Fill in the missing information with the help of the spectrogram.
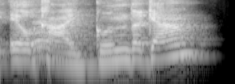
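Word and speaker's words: Gündoğan: I'd say Ilkay Gundogan. – I don't think you pronounce the G. I'm not sure.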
